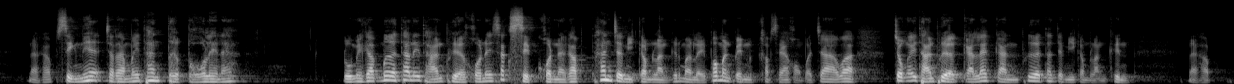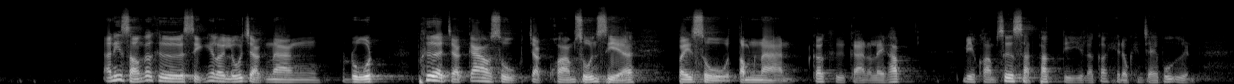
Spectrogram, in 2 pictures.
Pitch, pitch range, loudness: 125 Hz, 110-140 Hz, -22 LUFS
